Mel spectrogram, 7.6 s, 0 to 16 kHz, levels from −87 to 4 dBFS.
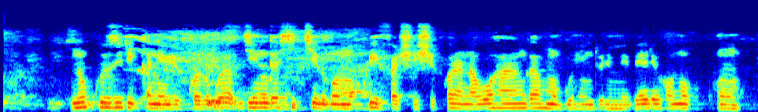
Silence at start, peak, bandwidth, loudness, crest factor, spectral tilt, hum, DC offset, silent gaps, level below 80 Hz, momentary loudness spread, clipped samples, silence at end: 0.05 s; -2 dBFS; 7.2 kHz; -16 LUFS; 14 dB; -6 dB/octave; none; under 0.1%; none; -54 dBFS; 8 LU; under 0.1%; 0.2 s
